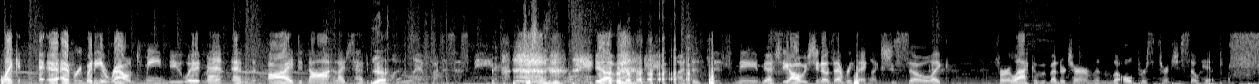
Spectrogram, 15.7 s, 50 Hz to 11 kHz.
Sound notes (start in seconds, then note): 6.1 laugh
